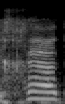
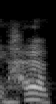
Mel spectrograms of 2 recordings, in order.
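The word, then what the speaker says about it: חֵית: If you say chet, I'm not going to give you a hard time. If you say het, that's okay too.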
